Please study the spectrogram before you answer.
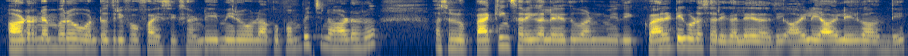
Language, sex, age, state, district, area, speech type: Telugu, male, 30-45, Andhra Pradesh, Chittoor, rural, spontaneous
